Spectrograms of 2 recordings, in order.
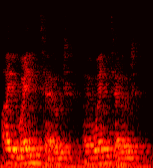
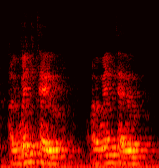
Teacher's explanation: very very often I won't pronounce the T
